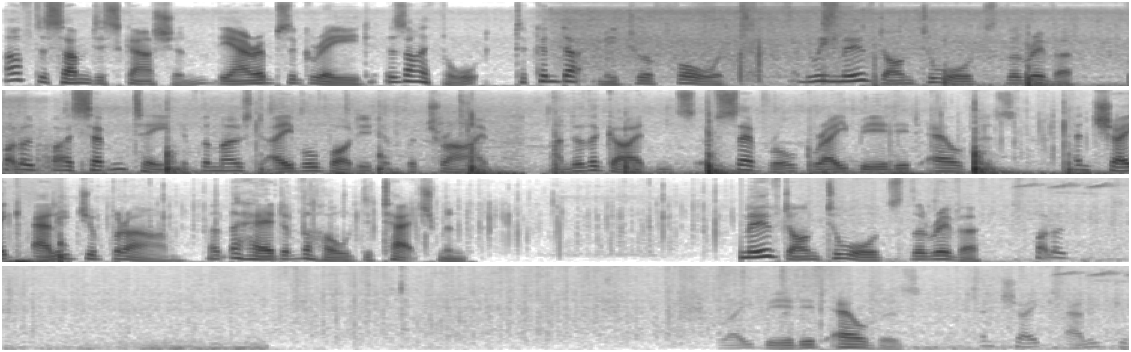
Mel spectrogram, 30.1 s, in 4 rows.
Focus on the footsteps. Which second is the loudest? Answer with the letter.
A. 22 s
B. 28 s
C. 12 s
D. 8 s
C.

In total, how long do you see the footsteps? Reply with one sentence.
The footsteps can be heard for 11 seconds in total.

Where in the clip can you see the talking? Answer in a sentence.
You can hear the talking from 0.0 to 18.1 s, from 19.9 to 22.1 s and from 27.3 to 30.0 s.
